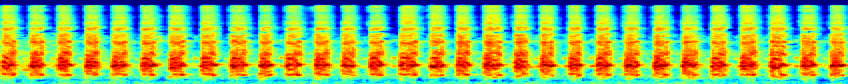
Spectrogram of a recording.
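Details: Laughing rooster (Ayam Ketawa) of Sidenreng Rappang, South Sulawesi, Indonesia, giving its human-laugh-like long crow: an even, unbroken train of short harsh syllables, roughly three and a half per second, sustained for over eight seconds.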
